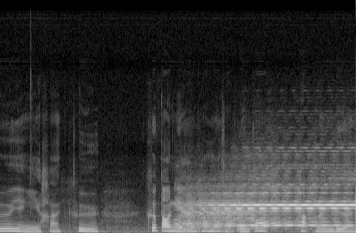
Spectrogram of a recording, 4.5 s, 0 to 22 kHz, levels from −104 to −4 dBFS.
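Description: Speech clip with feedback howl from 2.18 s to the end: a loop of two devices builds a pulsing tone near 3 kHz, repeating roughly every 150 ms, peaking about 9 dB above speech, growing rather than fading like echo.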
